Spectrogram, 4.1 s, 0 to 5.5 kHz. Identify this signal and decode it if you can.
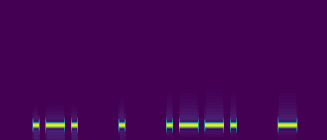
Morse code, heard as a keyed tone, about 15 wpm, spaced as for 10 wpm, 600 Hz. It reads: REPT
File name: QSL / CW lesson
